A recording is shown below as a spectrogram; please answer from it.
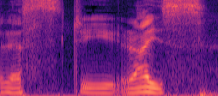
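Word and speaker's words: rasterize: rectangular shape এটাকে রেস্ট্রি এটার উচ্চারণ হচ্ছে রেস্টিরাইজ রেস্টিরাইজ রেস্টিরাইজ করে কিছুটা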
